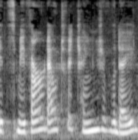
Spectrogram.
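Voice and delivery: clumsy, bad, put-on Scottish-Irish accent. Speaker narrating a daily routine, in a bad Scottish-Irish accent. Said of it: "That's my attempt at a Scottish-Irish accent".

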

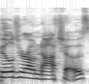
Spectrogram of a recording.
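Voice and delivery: ordinary delivery

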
